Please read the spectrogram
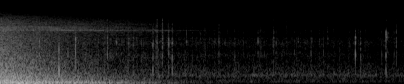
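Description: Intro sound effect of a fiery explosion: a deep rumble that dies away over about two seconds, followed by a few faint crackles.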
